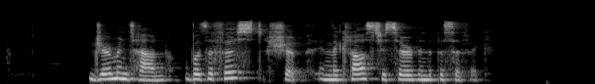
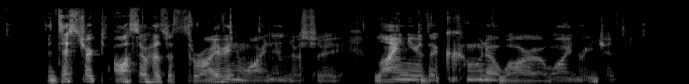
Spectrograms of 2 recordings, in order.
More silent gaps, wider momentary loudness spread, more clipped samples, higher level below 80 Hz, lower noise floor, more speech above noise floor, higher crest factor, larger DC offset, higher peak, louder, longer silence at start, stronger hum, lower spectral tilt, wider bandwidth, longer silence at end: neither; second, 10 LU vs 16 LU; neither; first, -64 dBFS vs -76 dBFS; first, -77 dBFS vs -64 dBFS; first, 55 dB vs 29 dB; second, 18 dB vs 30 dB; neither; about the same, -6 dBFS vs -6 dBFS; first, -22 LUFS vs -32 LUFS; first, 0.9 s vs 0.05 s; neither; first, -3 dB/octave vs -1 dB/octave; second, 8.2 kHz vs 15.5 kHz; first, 1.2 s vs 0.45 s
